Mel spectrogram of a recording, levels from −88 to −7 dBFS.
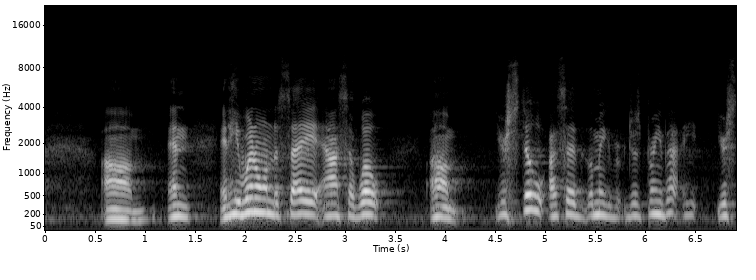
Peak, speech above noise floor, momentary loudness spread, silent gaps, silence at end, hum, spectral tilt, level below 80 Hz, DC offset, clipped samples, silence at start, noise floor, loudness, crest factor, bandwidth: -10 dBFS; 32 dB; 15 LU; none; 0 s; none; -9 dB/octave; -76 dBFS; under 0.1%; under 0.1%; 0.6 s; -60 dBFS; -28 LUFS; 18 dB; 7.2 kHz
